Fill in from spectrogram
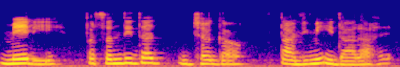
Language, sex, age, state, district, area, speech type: Urdu, female, 18-30, Telangana, Hyderabad, urban, spontaneous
